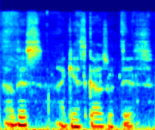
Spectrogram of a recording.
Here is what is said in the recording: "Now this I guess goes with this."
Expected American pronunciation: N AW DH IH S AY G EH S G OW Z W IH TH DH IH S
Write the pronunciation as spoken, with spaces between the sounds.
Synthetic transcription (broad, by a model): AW DH IH S AY G EH S G OW Z W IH DH IH S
